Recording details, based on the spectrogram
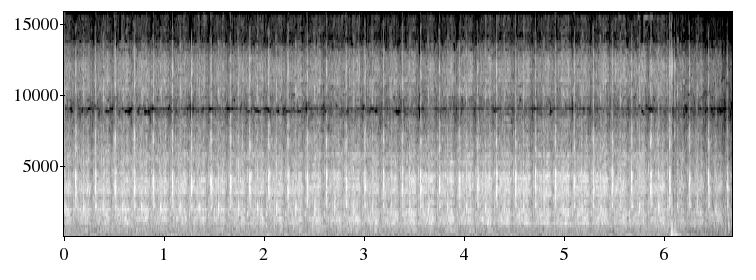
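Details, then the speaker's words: Nissan R34 Skyline, 149,000 km, parked 10 years, stale fuel, no coolant, first self-sustaining start: an uneven, lumpy, stumbling idle with a loose ticking clatter over it, misfiring and running rough. "The fuel is stale. The engine sounds like ass. It's got no coolant in it, but she's actually staying on under her own power."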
